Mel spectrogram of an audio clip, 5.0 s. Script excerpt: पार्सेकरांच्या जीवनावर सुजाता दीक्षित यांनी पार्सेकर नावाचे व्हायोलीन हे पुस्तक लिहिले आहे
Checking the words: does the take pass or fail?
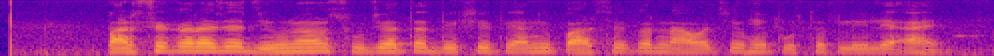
fail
